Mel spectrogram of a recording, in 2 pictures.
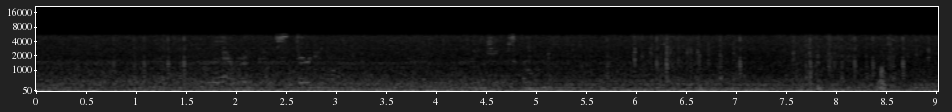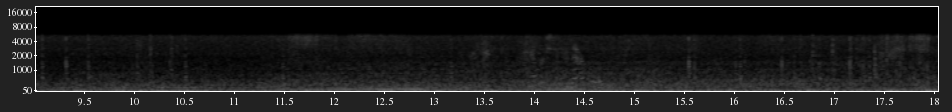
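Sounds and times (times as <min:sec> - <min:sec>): engine and road noise rumble: 0:00.0 - 0:18.0
low hum: 0:00.0 - 0:18.0.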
